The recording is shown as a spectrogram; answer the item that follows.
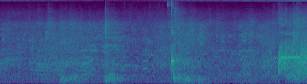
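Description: Bowling alley lanes, with a couple of sharp knocks of balls and pins. About five and a half seconds in, a bowling ball strikes the pins and they crash and scatter.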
